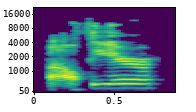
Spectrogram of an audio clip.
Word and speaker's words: Balthier: How do you say his name? Balthier? Yeah, comes on.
